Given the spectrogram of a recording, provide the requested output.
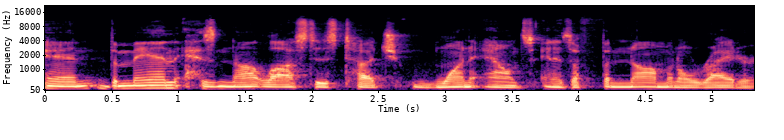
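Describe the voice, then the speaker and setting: A man with an American accent, very deep and low in pitch, at a fairly slow pace over noticeable background noise. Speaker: podcast host. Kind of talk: casual interview.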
